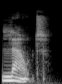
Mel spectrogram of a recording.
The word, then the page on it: lout: British English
